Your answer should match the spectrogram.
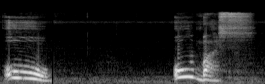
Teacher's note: Ito ay patalikod at mataas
